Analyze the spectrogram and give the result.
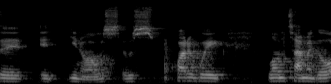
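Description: With a Spanish accent, a woman speaks at a moderate pace in a very deep, low voice with a bright, sharp tone. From Dominican Republic. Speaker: executive chef. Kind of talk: casual interview.

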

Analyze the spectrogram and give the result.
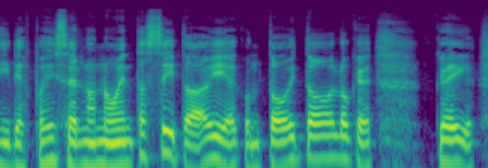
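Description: Over a silent background in a very clean recording, a man with a normal speaking voice talks at a fairly slow pace, fairly high in pitch with fairly even intonation. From Venezuela, Caracas. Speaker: musician and comedian. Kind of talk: casual chat.

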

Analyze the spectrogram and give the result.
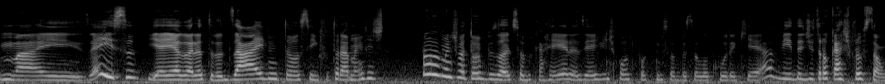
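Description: A woman's fairly high voice, an unremarkable speaking voice, carries ordinary pitch variation. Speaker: university student, podcast co-host. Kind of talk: casual chat. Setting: studio.

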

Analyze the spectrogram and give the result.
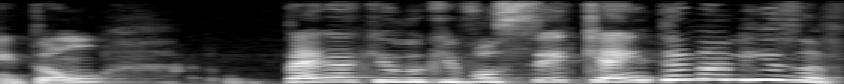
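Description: A woman is speaking. She goes at a very fast pace. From Rio Grande do Sul, Brazil (Osório). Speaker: gamer and streamer. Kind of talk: casual chat. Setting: live stream.

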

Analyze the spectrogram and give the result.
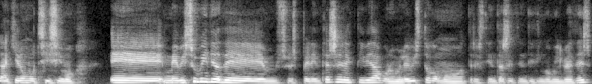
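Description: Here a woman speaks with a Madrid accent at a fairly quick pace. Her voice is fairly low-pitched with ordinary pitch variation. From Madrid, Spain. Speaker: podcaster. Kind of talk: casual monologue. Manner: animated.

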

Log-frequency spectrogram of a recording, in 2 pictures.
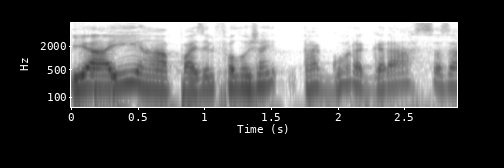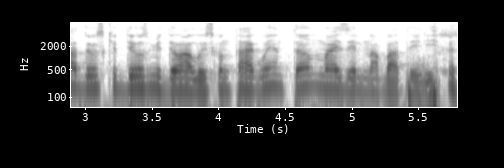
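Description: A man with an ordinary speaking voice talks at a fairly quick pace, fairly high in pitch, with ordinary pitch variation. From Goiás, Brazil (São Miguel do Araguaia). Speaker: gospel singer. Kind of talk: casual chat.

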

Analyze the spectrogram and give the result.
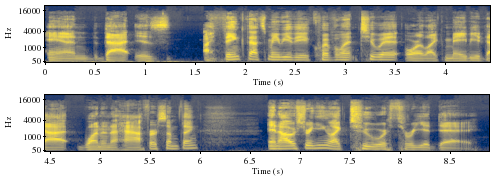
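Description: This is a plain, everyday voice. It has ordinary pitch variation and a moderate pace. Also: man, medium pitch for a man. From Windsor, Ontario, Canada. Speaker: musician and podcaster. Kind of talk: casual chat. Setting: video call.

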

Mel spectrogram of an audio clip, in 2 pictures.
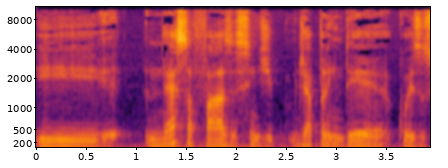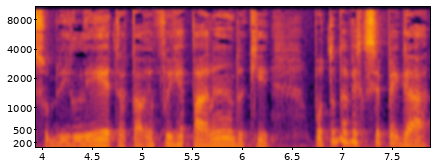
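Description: A man's medium-pitched, dark and mellow voice, somewhat breathy, over a quiet background. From Rio de Janeiro, Duque de Caxias. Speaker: musician. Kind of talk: casual chat.

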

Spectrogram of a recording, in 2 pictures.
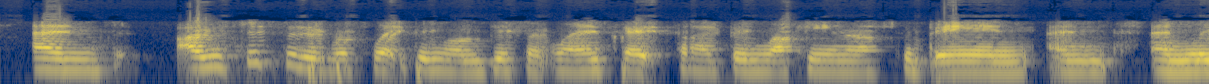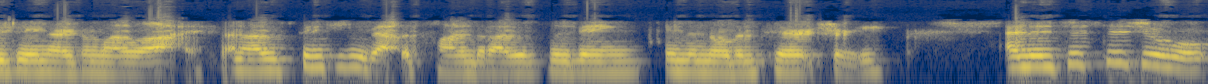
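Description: A woman with an Australian accent, fairly low in pitch, at a moderate pace with ordinary pitch variation. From Queensland, Australia. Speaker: novelist. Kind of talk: interview.

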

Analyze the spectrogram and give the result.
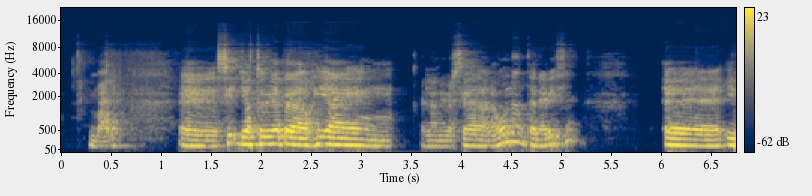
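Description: A man speaks at a fairly quick pace with a fairly high pitch and a somewhat breathy sound. His pitch varies in an ordinary way. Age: 40s. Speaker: martial arts teacher and school counselor. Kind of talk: casual interview chat.

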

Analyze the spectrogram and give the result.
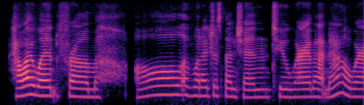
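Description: A woman with an unremarkable speaking voice, fairly low pitch and ordinary pitch variation, at a moderate pace over a quiet background. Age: 20s. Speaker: empowerment coach and podcast host. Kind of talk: solo podcast monologue. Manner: casual, conversational with fillers.

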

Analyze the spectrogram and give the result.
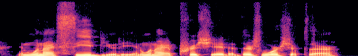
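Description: A man's voice at a moderate pace with fairly even intonation, a normal speaking voice. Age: 40s. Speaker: church pastor. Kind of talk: casual panel discussion.

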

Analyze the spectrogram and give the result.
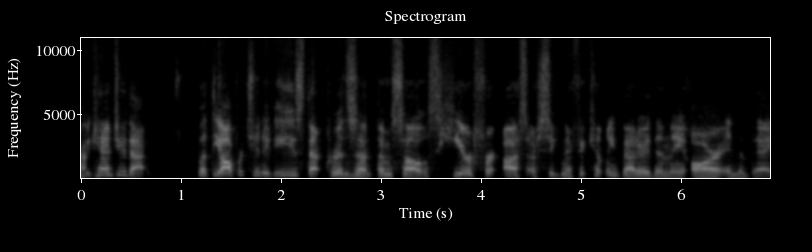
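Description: A woman with an American accent speaks in an unremarkable speaking voice at medium pitch. Her pace is moderate, pitch variation ordinary, and the sound dry and close with no echo. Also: quiet background. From US West Coast, San Francisco Bay Area. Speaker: podcast co-host. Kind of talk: casual chat.

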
